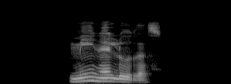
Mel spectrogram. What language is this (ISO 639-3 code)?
epo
